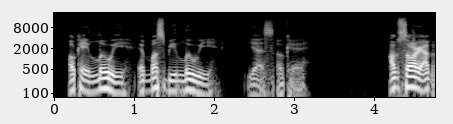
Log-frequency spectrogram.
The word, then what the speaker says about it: Louis: The I'm gonna call him Lewis.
